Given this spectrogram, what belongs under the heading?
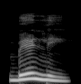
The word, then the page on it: ಬೆಳ್ಳಿ: beḷḷi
